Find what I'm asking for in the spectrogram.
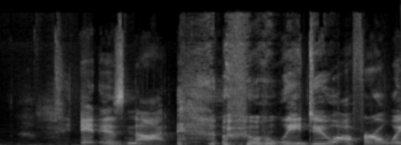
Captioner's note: chuckles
